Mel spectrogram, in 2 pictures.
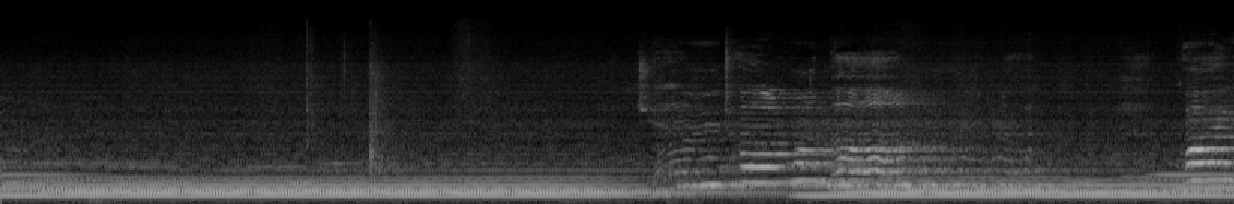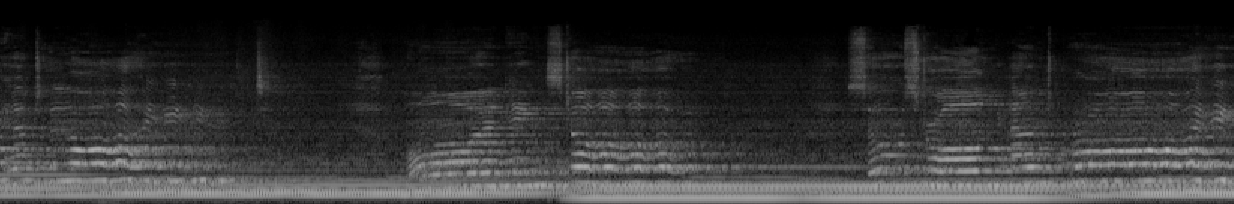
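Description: Offertory hymn: held organ chords, with a solo singer entering about five seconds in and singing four phrases. A low bass note joins in the middle of the third phrase.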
